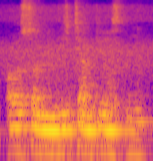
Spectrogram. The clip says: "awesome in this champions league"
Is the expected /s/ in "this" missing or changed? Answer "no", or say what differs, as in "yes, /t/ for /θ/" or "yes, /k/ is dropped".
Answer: yes, /s/ is dropped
